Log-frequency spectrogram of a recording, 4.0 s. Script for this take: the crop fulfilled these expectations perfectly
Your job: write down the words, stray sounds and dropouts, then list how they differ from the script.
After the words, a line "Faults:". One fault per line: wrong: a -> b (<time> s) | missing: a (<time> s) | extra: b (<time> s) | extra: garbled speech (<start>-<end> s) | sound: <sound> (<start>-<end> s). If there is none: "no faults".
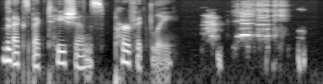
the expectations perfectly
Faults:
missing: crop fulfilled these (0.1 s)
sound: sigh (2.5-3.8 s)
